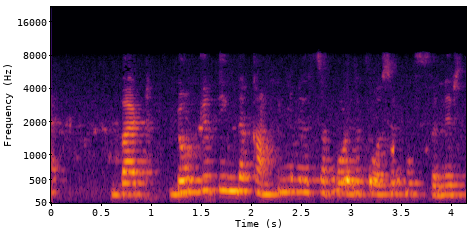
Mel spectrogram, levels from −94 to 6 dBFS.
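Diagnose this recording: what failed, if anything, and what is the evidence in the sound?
The failure is in call processing: an echo with no canceller runs through the whole clip. Every phrase comes back about a third of a second later, roughly 17 dB down, and thinner. The far end's loudspeaker is feeding its microphone, and nothing subtracts it before sending it back.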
